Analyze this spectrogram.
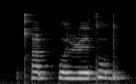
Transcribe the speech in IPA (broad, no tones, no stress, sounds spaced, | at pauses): qʰ e pː ɤ lʲ ɭ e t o d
